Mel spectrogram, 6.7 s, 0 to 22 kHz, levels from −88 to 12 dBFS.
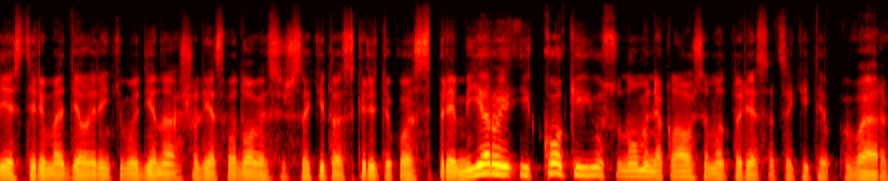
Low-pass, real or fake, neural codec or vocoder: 19.8 kHz; fake; codec, 44.1 kHz, 7.8 kbps, DAC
